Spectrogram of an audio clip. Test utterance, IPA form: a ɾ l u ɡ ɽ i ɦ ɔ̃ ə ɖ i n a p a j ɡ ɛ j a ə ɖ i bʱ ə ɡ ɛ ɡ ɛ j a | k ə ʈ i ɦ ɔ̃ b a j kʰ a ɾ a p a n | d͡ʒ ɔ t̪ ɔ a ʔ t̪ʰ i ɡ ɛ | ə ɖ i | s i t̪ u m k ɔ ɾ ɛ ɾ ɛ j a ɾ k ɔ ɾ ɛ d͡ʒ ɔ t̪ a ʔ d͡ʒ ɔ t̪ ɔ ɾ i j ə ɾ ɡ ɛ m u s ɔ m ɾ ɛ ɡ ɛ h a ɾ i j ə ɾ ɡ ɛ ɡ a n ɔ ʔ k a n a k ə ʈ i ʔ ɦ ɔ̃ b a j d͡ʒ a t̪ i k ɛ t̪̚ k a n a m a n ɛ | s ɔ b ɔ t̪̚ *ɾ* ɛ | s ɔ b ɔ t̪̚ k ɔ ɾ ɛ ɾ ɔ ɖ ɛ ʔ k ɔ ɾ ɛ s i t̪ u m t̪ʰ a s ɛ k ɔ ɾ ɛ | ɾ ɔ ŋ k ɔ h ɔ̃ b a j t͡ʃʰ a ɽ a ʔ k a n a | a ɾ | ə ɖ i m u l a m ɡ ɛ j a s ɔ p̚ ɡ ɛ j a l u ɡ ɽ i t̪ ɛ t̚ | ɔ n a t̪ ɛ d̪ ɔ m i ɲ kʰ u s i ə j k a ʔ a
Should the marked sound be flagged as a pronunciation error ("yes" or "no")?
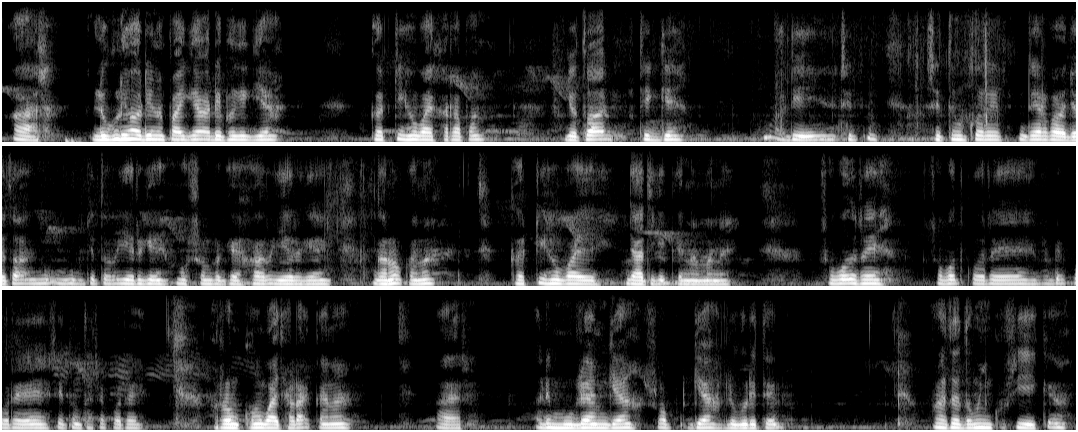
no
